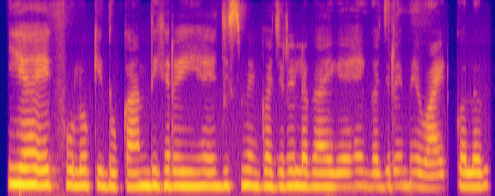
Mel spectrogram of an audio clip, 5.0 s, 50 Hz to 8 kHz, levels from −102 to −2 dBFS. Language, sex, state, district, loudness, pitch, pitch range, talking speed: Hindi, female, Gujarat, Valsad, -16 LUFS, 215 Hz, 205-220 Hz, 220 wpm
